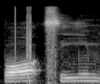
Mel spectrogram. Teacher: यहाँ पर इदगाम होगा क्योंकि नून साकिन के बाद हुरूफ यनमलूना में से मीम आ रहा है इसलिए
